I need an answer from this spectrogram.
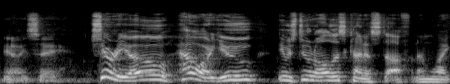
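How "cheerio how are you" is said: put-on heavy, laid-on British accent, pitched up. Speaker quotes a man who spoke to mostly Americans: thick British accent. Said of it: "he had this very thick British accent".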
